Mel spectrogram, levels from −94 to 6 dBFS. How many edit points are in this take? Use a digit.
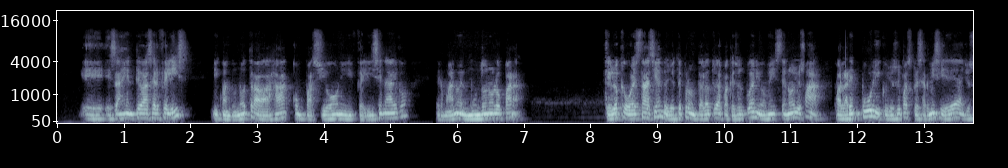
3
